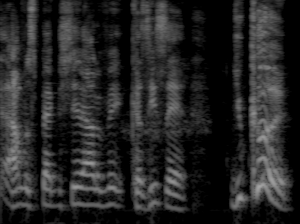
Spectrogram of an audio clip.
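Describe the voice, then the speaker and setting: A man's voice: fairly high pitch, animated, moderate pace, pushed and bright, husky. Jokey man chatting on a panel. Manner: jokey, laughing. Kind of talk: casual group discussion.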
